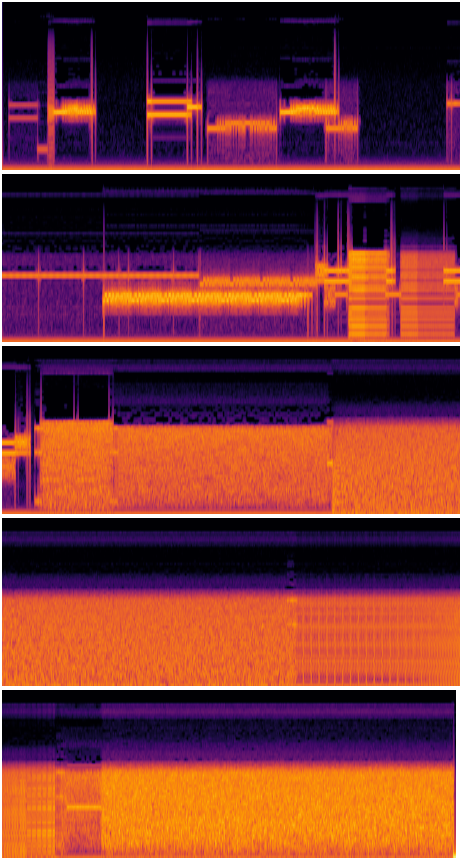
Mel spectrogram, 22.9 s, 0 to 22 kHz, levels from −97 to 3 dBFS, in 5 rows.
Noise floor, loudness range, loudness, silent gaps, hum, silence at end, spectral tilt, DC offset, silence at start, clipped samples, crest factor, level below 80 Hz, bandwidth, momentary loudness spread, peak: -62 dBFS; 9 LU; -15 LUFS; none; none; 0 s; -5 dB/octave; 1%; 0.05 s; under 0.1%; 16 dB; -42 dBFS; 16 kHz; 13 LU; 0 dBFS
